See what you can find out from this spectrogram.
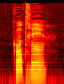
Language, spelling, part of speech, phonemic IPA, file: French, contraire, adjective / noun, /kɔ̃.tʁɛːʁ/, Fr-contraire.ogg
- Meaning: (adjective) 1. opposite 2. contradictory 3. hostile, unfavourable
